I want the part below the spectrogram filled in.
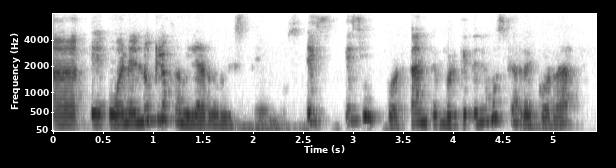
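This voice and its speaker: With lively intonation and a somewhat breathy quality, a woman talks at a fairly slow pace in a fairly high voice. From Mexico City, Iztapalapa. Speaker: storyteller and poet. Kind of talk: interview; storytelling.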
